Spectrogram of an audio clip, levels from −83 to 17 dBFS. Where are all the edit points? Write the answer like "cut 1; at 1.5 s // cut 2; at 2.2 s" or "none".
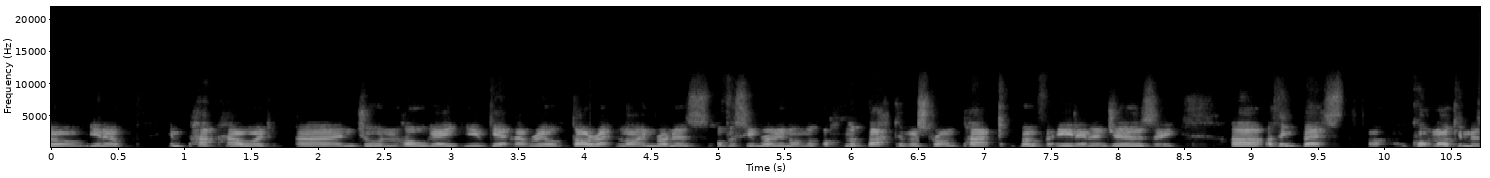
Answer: cut 1; at 6.5 s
